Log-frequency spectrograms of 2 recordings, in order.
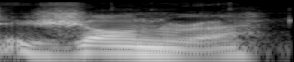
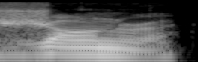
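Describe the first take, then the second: First: It is said with a heavy French accent. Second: It is said without an exaggerated French accent. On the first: The speaker calls it wrong. "I'm saying it in a very French way" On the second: The speaker calls it right. "So it's just genre"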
